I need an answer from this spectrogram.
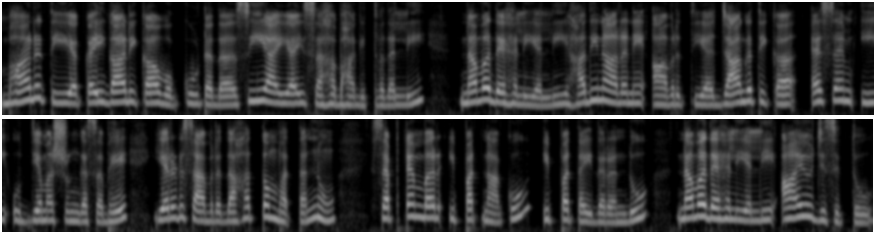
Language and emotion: Kannada, neutral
